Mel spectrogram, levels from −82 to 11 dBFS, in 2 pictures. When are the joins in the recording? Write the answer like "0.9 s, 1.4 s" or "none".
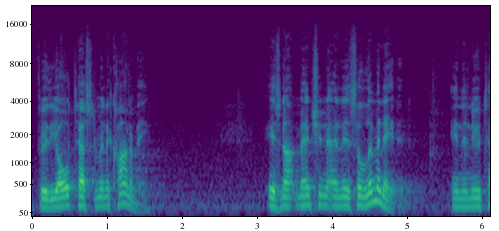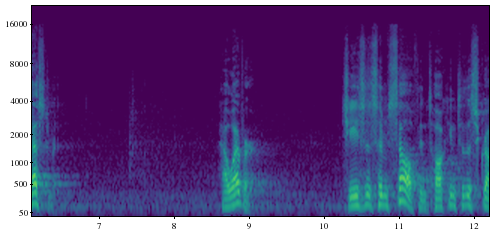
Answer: none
